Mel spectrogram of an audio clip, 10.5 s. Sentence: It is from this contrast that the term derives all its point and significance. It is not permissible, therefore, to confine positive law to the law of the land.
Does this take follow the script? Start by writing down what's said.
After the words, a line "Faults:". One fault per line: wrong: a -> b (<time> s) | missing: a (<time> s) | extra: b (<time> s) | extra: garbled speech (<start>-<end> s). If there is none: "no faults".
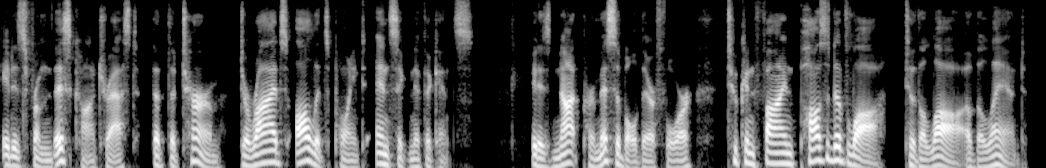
It is from this contrast that the term derives all its point and significance. It is not permissible, therefore, to confine positive law to the law of the land.
Faults:
no faults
